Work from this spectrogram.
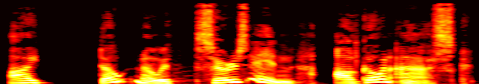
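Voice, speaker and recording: Man putting on a high-voiced, hesitant maid. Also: wildly swooping pitch, a little slow, fairly bright tone, slightly rough, no echo, highs cut off, heavily acted. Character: young maid, hesitant and curt, in a detective audiobook.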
